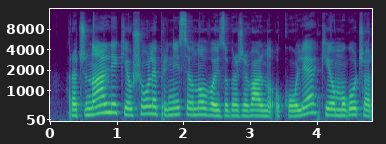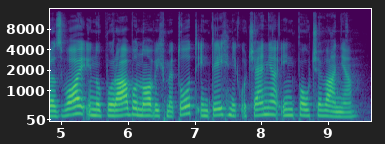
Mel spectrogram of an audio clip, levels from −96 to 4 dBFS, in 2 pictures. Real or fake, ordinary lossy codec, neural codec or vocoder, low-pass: real; none; none; 14.4 kHz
